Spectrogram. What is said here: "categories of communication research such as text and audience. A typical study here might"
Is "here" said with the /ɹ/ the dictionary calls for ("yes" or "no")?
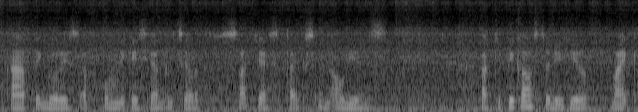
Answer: no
